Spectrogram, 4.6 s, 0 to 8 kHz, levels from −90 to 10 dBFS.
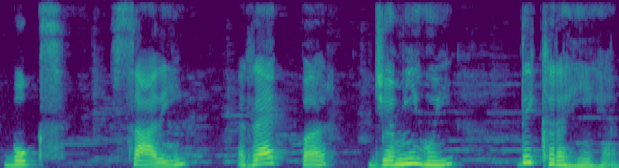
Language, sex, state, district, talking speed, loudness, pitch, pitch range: Hindi, female, Madhya Pradesh, Dhar, 115 wpm, -16 LUFS, 215 Hz, 185-255 Hz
